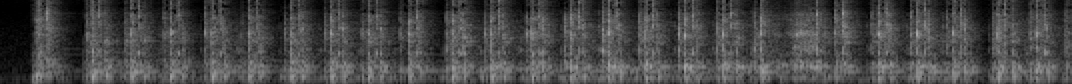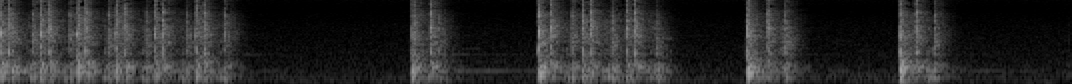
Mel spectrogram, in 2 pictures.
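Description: Plastic wind-up hopping jack-o'-lantern toy running, its clockwork clicking and its feet rattling on the tabletop about ten times a second for about five seconds before stopping abruptly. A few single clicks follow near the end.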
